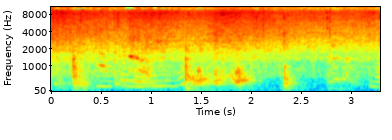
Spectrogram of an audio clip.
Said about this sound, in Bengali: আলু দিয়ে দিলাম একসাথে ভেজে নেব, হালকা ভেজে নেব, বেশি ভাজবো না।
